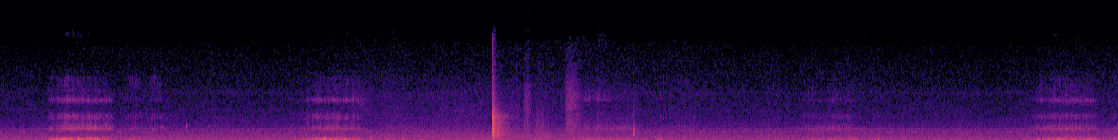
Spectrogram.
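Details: Snoring from Kotaro, a dachshund, indoors: slow, evenly spaced raspy breaths, loud ones at the start, near three seconds and at the end, with a sharp click and a few small knocks between and a steady low hum.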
